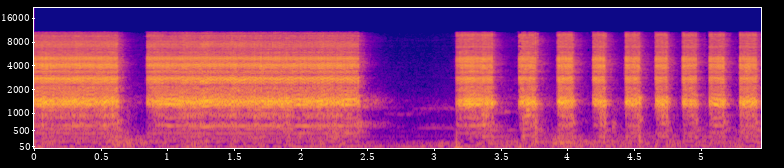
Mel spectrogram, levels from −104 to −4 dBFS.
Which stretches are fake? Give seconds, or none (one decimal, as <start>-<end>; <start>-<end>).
0.0-1.2; 3.0-5.5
